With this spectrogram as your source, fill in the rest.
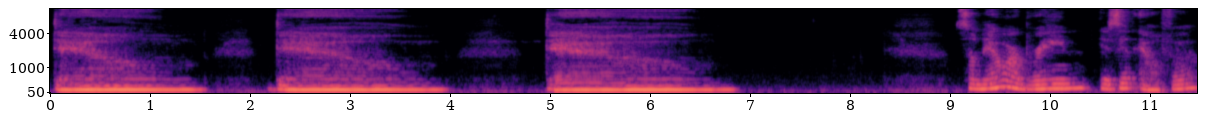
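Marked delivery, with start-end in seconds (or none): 0.0-6.8 deep, loud voice stretching out each "down". Counting down to bring the brain into alpha: deeper voice. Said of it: "saying the down, down, down in a deeper voice".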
